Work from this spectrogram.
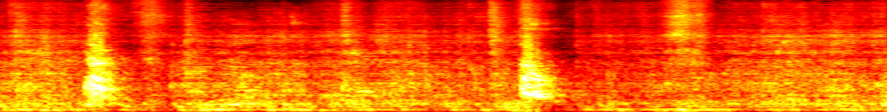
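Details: Khaleesi, an English Bulldog, watching the film The Revenant, turns fiercely protective when Leonardo DiCaprio appears in distress during a bear attack: two sharp barks, near the start and just past midway, over the film's low rumbling soundtrack.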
